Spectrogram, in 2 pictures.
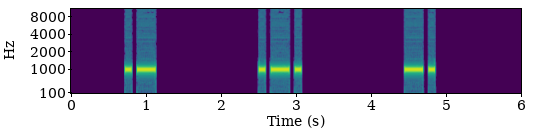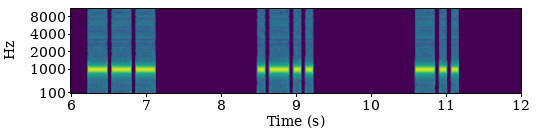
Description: Morse code, heard as a keyed tone, about 15 wpm, spaced as for 5 wpm, 1000 Hz. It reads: ARNOLD
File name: qotdfiles / 5wpm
